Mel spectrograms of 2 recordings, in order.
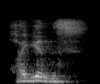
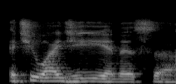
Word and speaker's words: Huygens: Around the same time, around 1700s, a scientist called Huygens, Huygens, how it's pronounced is the word that I have mentioned.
